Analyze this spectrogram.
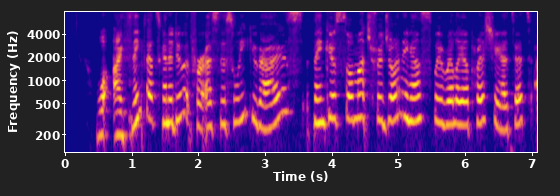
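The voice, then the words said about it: Speaks in an unexpectedly changed accent. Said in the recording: “I don't know what's going on with my accent. ... Yeah, you've completely changed your accent.”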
